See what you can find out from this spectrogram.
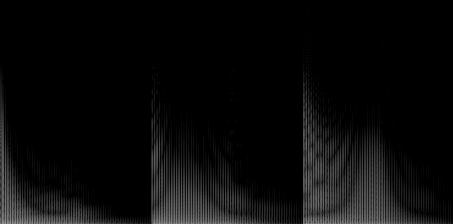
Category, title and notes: Instrument samples > Synths / Electronic
VSTi Elektrostudio (Model Mini)
bass, synth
